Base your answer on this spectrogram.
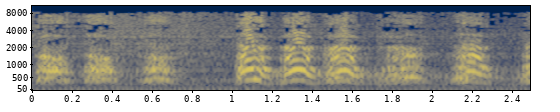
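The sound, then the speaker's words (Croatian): Stray dogs in Sarajevo bark loudly in a rapid string of sharp barks with a few short pauses, some higher and yelping, others fuller. “Psi lutalice sve učestalije napadaju građane Sarajeva.”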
